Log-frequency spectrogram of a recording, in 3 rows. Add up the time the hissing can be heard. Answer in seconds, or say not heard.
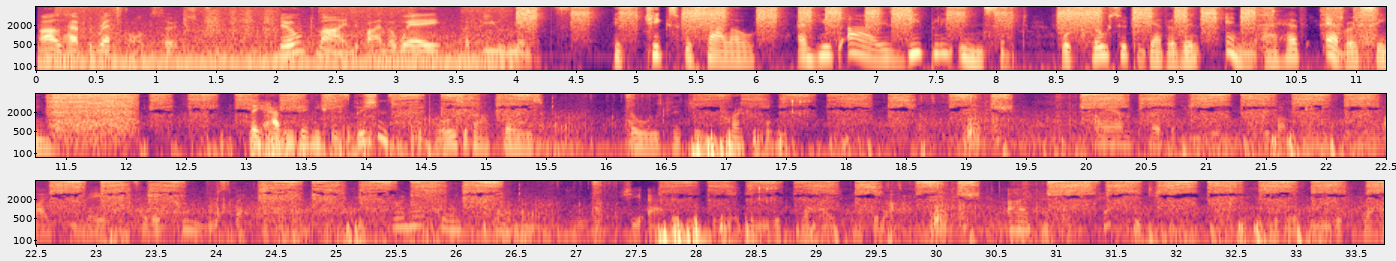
34 s.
